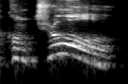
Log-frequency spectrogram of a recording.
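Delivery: "control" with a long, drawn-out second syllable; final-syllable stress. Shown as a demonstration. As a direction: stretch the TROL in "control". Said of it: "E oxítono, ó". ("control" com a última sílaba tônica, bem alongada)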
